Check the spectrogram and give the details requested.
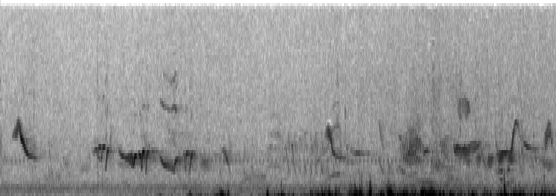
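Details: Common starlings in spring: high, clear whistles that slide down or loop, with scattered chirps over a strong low rumble and clattering background noise that grows louder midway.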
